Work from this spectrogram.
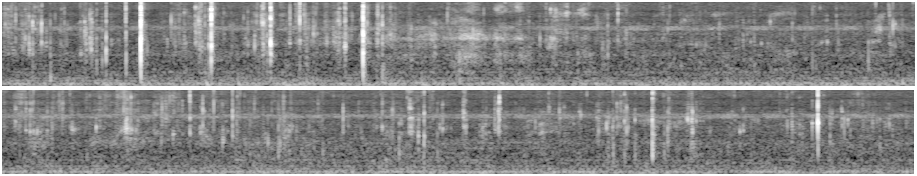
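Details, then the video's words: Hungry stray mother cat and her two kittens eating in a hurry; sharp crunching clicks come in a quick cluster early, then sparse, soft chewing over a quiet hum. "허겁지겁 먹는 길냥이 세모녀 hungry little cat with her kittens"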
